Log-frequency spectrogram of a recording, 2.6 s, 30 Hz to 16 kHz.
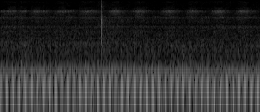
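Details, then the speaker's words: Honda Sonic engine rebuilt from scratch, first start right after assembly with oil added, radiator left uncapped to check coolant circulation and compression leaks during 3–4 minute warm-up: even single-cylinder putter about ten pulses a second, steady; normal warm-up idle. "idupkan nah udah langsung hidup ya diamin aja dulu inen oli udah dimasukin jangan sampai lupa olinya nih ya"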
